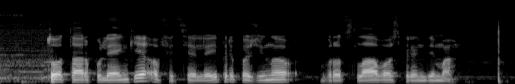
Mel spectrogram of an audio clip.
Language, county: Lithuanian, Panevėžys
